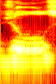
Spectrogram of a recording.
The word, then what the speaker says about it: joules: in the unit of the joules okay it's pronounced joules just like a diamond or a ruby and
